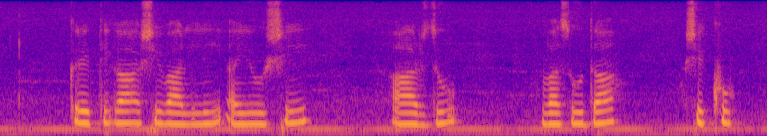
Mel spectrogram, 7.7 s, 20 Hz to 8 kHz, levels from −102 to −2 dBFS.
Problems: echo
